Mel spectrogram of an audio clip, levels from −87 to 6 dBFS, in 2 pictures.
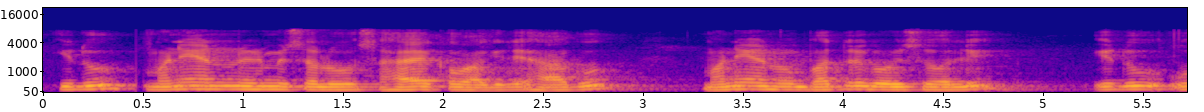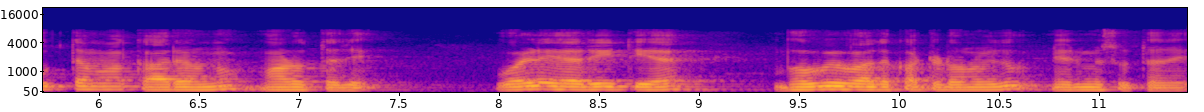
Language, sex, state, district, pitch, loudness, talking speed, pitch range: Kannada, male, Karnataka, Dharwad, 135 Hz, -17 LUFS, 90 wpm, 125-145 Hz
